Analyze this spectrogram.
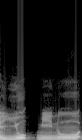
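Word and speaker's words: يؤمنون: ini bacanya apa pak yu'minu yu'minu ya di sini ada Hamzah Hamzah ini dia tidak bergabung dengan badan huruf artinya dia ada dua versi baca ada yang baca yu'minu ada yang baca yummy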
